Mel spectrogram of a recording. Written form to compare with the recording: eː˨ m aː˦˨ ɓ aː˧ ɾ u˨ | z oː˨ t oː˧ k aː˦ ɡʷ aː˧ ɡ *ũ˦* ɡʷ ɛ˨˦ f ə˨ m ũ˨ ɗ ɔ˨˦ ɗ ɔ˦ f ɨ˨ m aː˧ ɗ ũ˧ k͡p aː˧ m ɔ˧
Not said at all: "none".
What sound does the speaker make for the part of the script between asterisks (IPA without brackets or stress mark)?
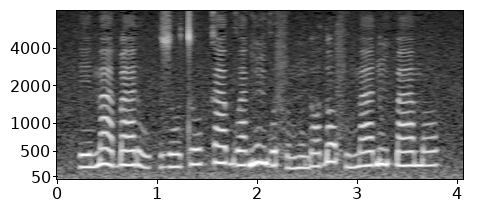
ũ˦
